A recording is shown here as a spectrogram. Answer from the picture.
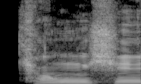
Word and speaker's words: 경신: 어떻게 발음해야 할까요 1번 경신 입니까 이번 으 생신이 맞나요 정답은 1번과 2번 모두 다 가능하다는 것이죠 경 짜르 활용 됐을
